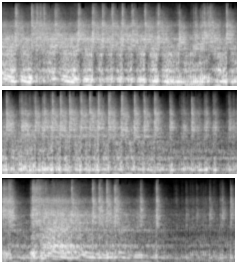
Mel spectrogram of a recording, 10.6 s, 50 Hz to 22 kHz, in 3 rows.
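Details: Maico 660 two-stroke after new reeds, reed intake, jets and clamp-on air filter: crisp cracking that climbs and falls cleanly with throttle, no misfire; started and restarted easily, idle needed adjusting, pipe sealed.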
